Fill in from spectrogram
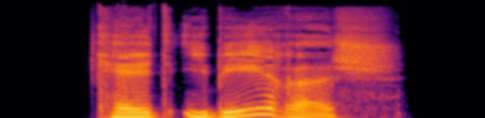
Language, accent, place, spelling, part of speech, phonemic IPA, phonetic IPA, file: German, Germany, Berlin, Keltiberisch, proper noun, /ˈkɛltiˌbeːʁɪʃ/, [ˈkʰɛltʰiˌbeːʁɪʃ], De-Keltiberisch.ogg
- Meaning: Celtiberian (an extinct ancient language)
